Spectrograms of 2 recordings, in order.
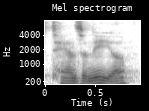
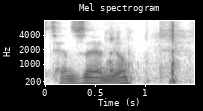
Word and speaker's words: Tanzania: Bright Lights long daylight hours they hail from Tanzania which is commonly mispronounced as Tanzania so keep that in mind that's referred to as Tanzania and they only entered cultivation either in the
